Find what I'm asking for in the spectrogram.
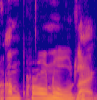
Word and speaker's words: Chrono: I'm Chrono, Chrono, Mr. RM Chrono, whatever you want to call me.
